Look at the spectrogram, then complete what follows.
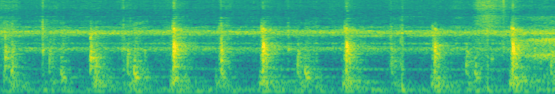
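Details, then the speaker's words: Kohler Courage mower engine run out of oil: faint steady tapping a few times a second inside; internal knock, broken rod or piston suspected. "I don't know if y'all can hear that, but there's a little knocky knocky in there. So, I open this up and we're probably going to find either a broken piston or rod."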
